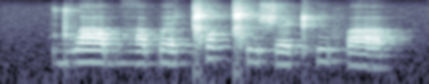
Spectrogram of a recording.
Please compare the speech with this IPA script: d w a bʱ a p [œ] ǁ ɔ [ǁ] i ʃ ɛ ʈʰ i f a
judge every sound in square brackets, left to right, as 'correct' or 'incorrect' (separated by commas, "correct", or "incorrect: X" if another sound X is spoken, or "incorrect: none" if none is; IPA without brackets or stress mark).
incorrect: ɛ, correct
